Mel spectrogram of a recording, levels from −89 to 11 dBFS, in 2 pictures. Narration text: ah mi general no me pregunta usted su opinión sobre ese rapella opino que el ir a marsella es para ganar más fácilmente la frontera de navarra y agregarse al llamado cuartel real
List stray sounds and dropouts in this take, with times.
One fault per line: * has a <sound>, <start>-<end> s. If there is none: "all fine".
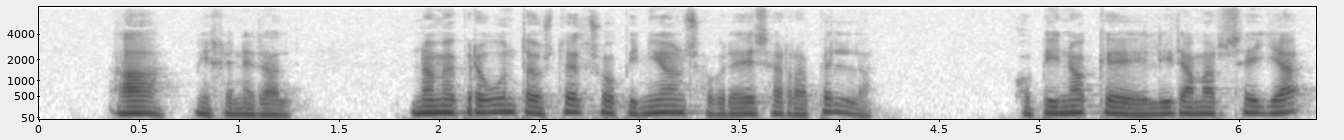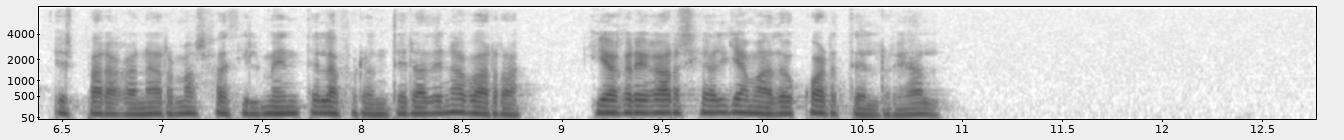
all fine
